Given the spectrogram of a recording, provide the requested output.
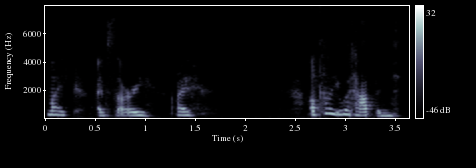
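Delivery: urgent plea. Acted. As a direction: blurt it out to stop him leaving. Puppet begs Mike to stop.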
